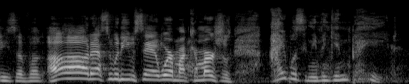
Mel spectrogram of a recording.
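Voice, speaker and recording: A man speaks in an animated tone over noticeable background noise. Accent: American. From Sacramento, California. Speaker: reaction streamer. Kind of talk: live reaction commentary. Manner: yelling.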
